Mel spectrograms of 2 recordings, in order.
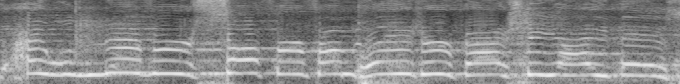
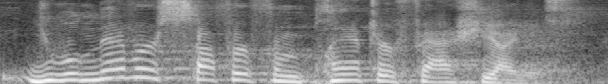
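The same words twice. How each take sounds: First: Much higher, slow, a triumphant oath; ecstatic declaration. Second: Said in the usual way. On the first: Retold or imitated. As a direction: proclaim it like salvation. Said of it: "I'm like". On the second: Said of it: "The next line says".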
